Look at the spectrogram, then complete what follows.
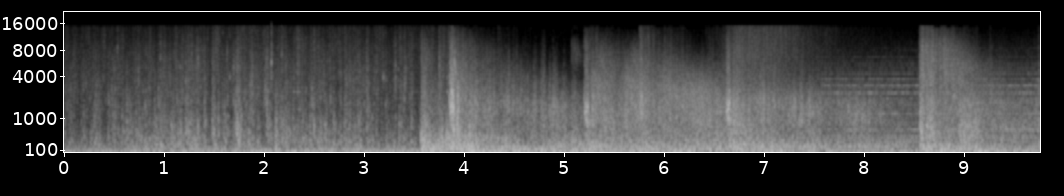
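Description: Explosive volcanic eruption: a low rumble, then a sudden heavy blast about three and a half seconds in, followed by several more blasts.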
